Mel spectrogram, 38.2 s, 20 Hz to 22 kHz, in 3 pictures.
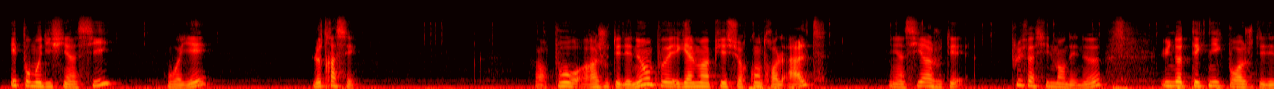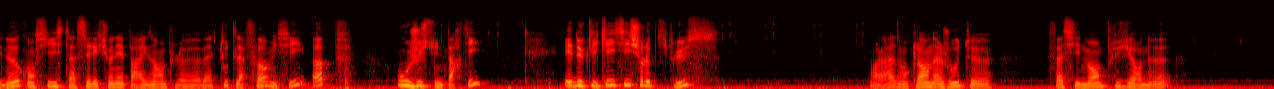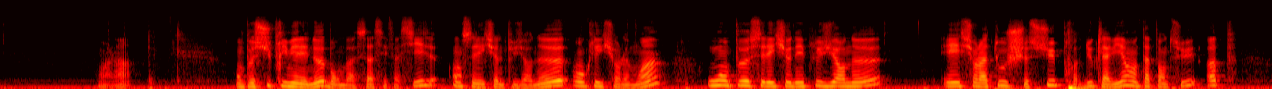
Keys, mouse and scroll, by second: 4.3 click, 5.0-6.5 drag, 8.3 ctrl+alt+click, 9.0 ctrl+alt+click, 9.9 ctrl+alt+click, 10.5 ctrl+alt+click, 11.0 ctrl+alt+click, 11.6 ctrl+alt+click, 12.3 ctrl+z, 15.1-16.2 drag, 17.0-18.0 drag, 19.5 click, 20.1 click, 20.5 click, 21.0 click, 21.4 click, 22.5-23.5 drag, 24.0 click, 25.6-27.0 drag, 28.8-30.4 drag, 31.8 click, 33.5-34.6 drag, 36.3 Delete.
